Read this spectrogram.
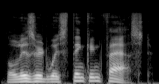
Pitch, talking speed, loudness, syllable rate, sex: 130 Hz, 190 wpm, -17 LUFS, 5.0 syllables/s, male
